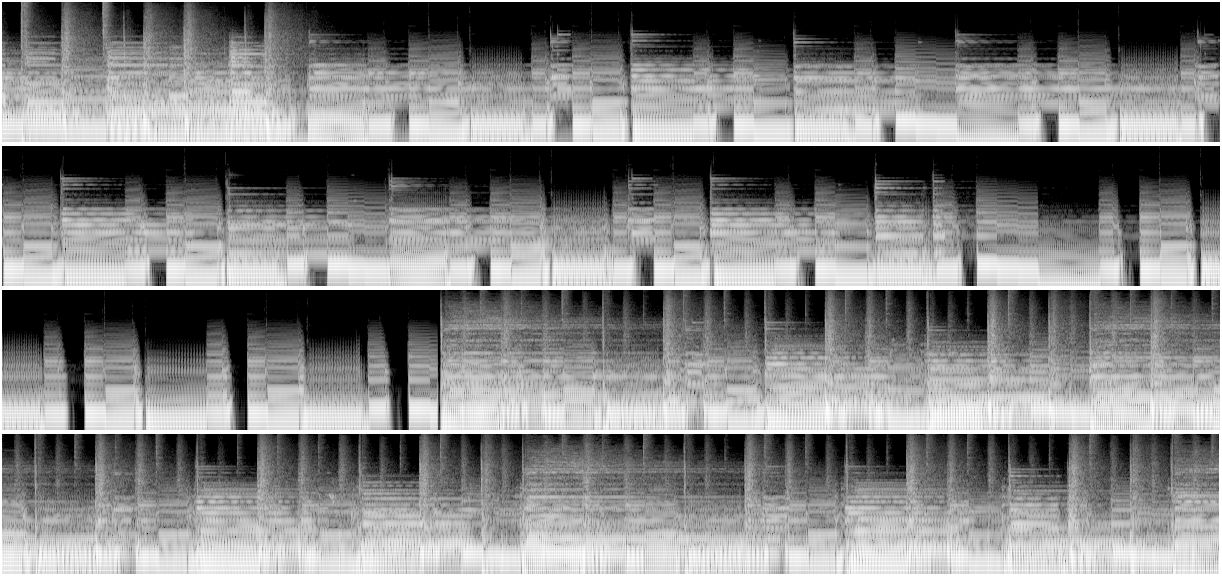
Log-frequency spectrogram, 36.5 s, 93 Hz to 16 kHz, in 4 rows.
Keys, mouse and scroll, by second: 3.9 click, 4.7-6.4 middle drag, 9.7-10.9 middle drag, 10.9 ctrl+r, 12.7-13.4 scroll down 1, 13.4 middle click, 14.3-15.1 scroll up 1, 15.1 ctrl+r, 16.8 click, 17.2-18.3 scroll down 3, 18.3 scroll down 1, 18.6-20.3 middle drag, 20.9 Tab, 21.1 click, 21.4-23.1 middle drag, 24.8-25.9 drag, 26.5 click, 33.3 click, 34.2 click, 35.6-36.5 middle drag.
